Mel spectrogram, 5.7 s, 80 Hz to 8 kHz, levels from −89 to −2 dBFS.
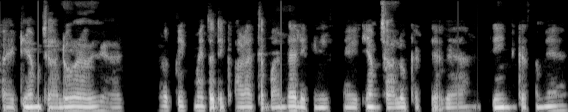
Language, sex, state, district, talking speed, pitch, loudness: Hindi, male, Bihar, Saharsa, 255 wpm, 115 Hz, -23 LUFS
